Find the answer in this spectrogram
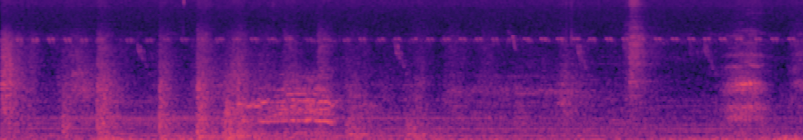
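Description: Quiet outdoor background with one faint, distant drawn-out animal call about two and a half seconds in, lasting about a second, over a faint steady high pulsing tone.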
